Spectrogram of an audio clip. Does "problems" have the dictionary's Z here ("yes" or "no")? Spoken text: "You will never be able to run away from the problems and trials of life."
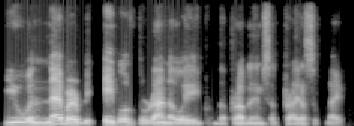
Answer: no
